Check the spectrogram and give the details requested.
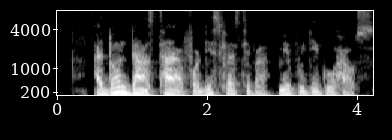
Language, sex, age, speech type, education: Nigerian Pidgin, male, 30-45, read, tertiary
